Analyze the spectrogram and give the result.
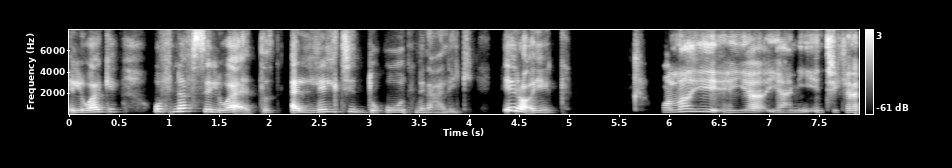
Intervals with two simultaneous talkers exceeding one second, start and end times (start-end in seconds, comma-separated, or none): none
